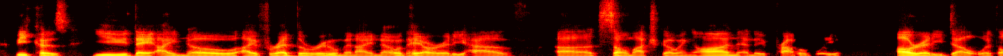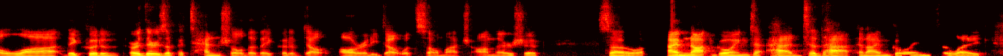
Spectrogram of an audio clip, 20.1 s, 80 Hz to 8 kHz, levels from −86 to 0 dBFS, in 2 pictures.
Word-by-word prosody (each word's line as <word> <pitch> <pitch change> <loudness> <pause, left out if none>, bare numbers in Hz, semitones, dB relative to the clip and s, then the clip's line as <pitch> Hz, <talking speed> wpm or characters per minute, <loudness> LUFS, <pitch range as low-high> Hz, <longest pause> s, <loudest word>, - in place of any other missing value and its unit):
Because 90 -4 +4 0.3
you 95 -1 +4
they 85 - +6
I 80 +1 0
know 80 +1 +2
I've 85 -2 0
read 90 +1 +3
the 90 - +2
room, 85 +1 +1
and 80 0 -5
I 80 0 -4
know 80 +2 -2
they 85 - +2
already 80 0 0
have, 75 -1 -5 0.4
uh, 80 -1 -2
so 80 - 0
much 80 0 -5
going 80 +1 -5
on, 105 0 +3
and 85 -2 -9
they've 80 -1 -7
probably 80 0 -5 0.6
already 95 -5 +7
dealt 80 - -2
with 80 0 -6
a - - 0
lot. 85 0 0
They 100 - +2
could’ve 95 -1 +1
or 115 -1 +7
there's 115 -2 +4
a - - +1
potential 100 -5 -6
that 85 - -6
they 80 - -6
could've - - -11
dealt - - -6
already 75 -3 -3
dealt - - -4
with - - -9
so 75 - -8
much 75 0 -12
on 75 +1 -8
their 80 +2 -6
shift. 95 -1 -5 0.5
So, 85 -3 0 0.2
I'm 120 -1 +6
not 110 -1 +4
going 95 -2 +1
to 100 +1 -4
add 90 -2 +1
to - - +1
that, - - +1
and 95 -2 -2
I'm 90 0 -1
going 85 +1 -2
to, - - -3
like 80 -2 -2
85 Hz, 175 wpm, -23 LUFS, 80-95 Hz, 0.6 s, already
